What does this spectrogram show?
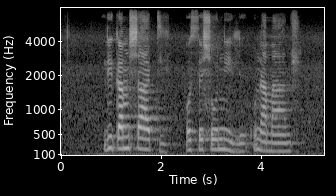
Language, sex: Zulu, female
